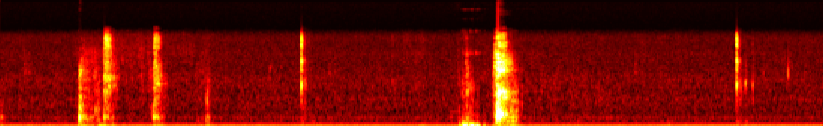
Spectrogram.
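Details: Short, sharp, jerky bursts at irregular intervals, about six in five seconds, over a steady low room hum; hiccups.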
